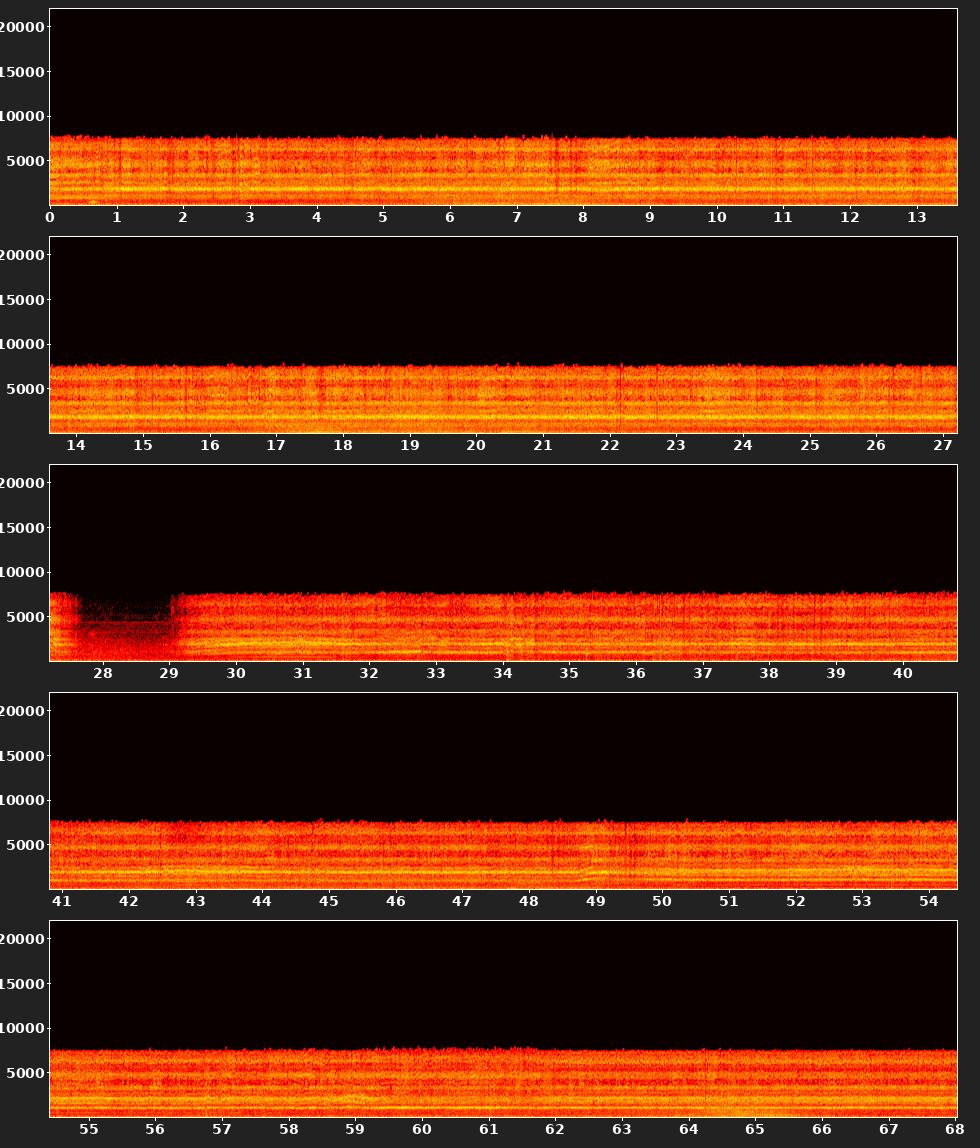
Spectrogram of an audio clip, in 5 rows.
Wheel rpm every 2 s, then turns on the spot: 230, 230, 230, 230, 230, 230, 240, 230, 230, 230, 230, 230, 230, 170, 50, 130, 130, 130, 130, 130, 130, 130, 130, 130, 140, 140, 140, 140, 150, 140, 150, 150, 150, 150.
none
